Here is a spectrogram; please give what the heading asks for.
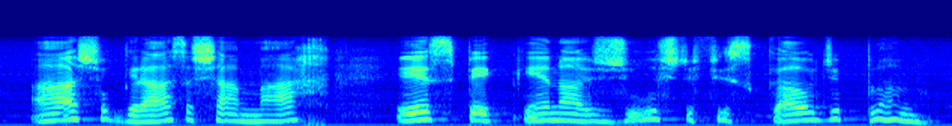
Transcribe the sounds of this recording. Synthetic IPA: aʃʊɡɾasɐʃamaɾ | esɪ̥pekẽnʊaʒuʃt͡ʃɪfiskawd͡ʒɪplɐ̃nʊ

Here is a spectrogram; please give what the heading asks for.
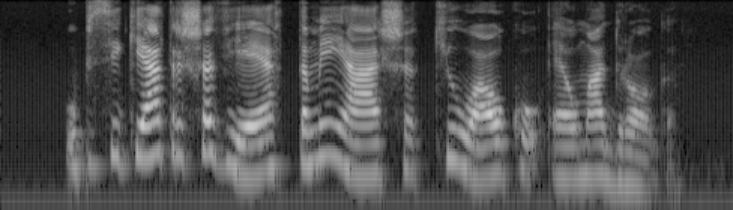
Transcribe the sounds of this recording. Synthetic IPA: ʊpisikiat̪ɾɐʃaviɛɾt̪ɐ̃mbẽj̃aʃɐkʰɪʊawkowʔɛũmɐd̪ɾɔɡɐ

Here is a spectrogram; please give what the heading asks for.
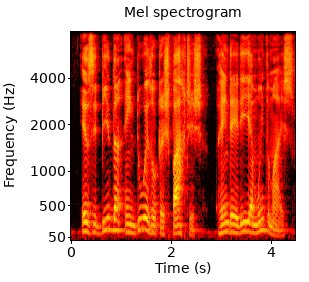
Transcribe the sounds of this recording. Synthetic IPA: ezibid̪ɐẽj̃d̪uɐzowt̪ɾɐspaɾt͡ʃɪ̰s | hẽnd̪eɾiɐmũj̃t̪ʊma̰js

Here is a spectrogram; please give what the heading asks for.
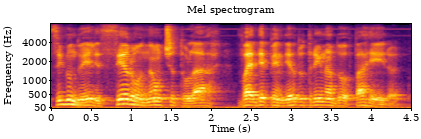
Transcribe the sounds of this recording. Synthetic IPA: sɪɡũnd̪ʊelɪseɾonɐ̃w̃t͡ʃit̪ulaɾ | vajd̪epẽnd̪eɾd̪ʊt̪ɾejnad̪oɾpaɦḛjɾɐ̰

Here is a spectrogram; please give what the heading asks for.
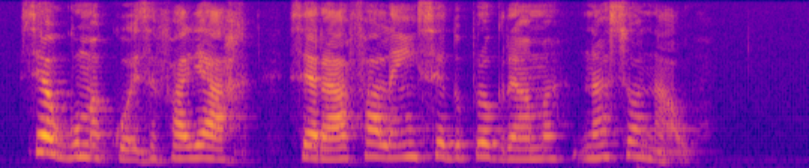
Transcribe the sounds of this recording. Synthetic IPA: sɪawɡũmɐkojzɐfalaɾ | seɾaːfalẽsjɐd̪ʊpɾoɡɾɐ̃mɐnasiona̰w

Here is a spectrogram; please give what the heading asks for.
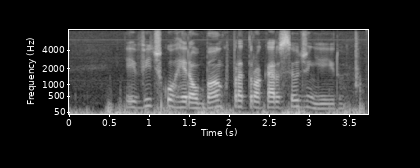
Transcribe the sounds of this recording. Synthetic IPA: evit͡ʃɪ̥koɦeɾawbɐ̃kʊ̥pɾɐt̪ɾokaɾʊsewd͡ʒiɲejɾʊ

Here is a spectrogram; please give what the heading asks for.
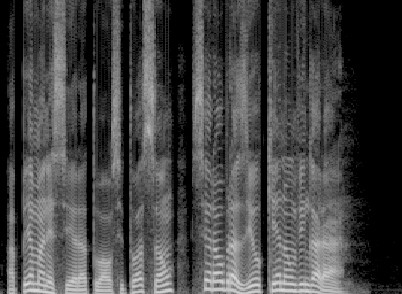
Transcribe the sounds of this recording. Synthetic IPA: ɐpeɾmɐ̃neseɾɐːt̪uawsit̪uasɐ̃w̃ | seɾaʊbɾaziwkɪnɐ̃w̃vĩɡaɾa̰

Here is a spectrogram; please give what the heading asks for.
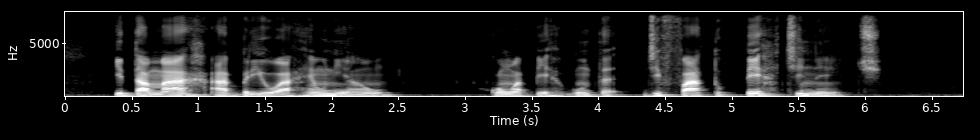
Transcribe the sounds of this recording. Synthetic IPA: it̪amaɾa̰bɾiwɐɦeũniɐ̃w̃ | kõw̃ɐpeɾɡũt̪ɐd͡ʒɪfat̪ʊpeɾt͡ʃinẽnt͡ʃɪ̥

